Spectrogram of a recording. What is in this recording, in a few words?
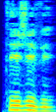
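"TGV", French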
